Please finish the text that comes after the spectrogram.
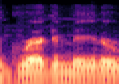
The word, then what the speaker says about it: Gregonator: I'm your man, aka the Gregonator. Rhymes with now or later, just like the candy.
